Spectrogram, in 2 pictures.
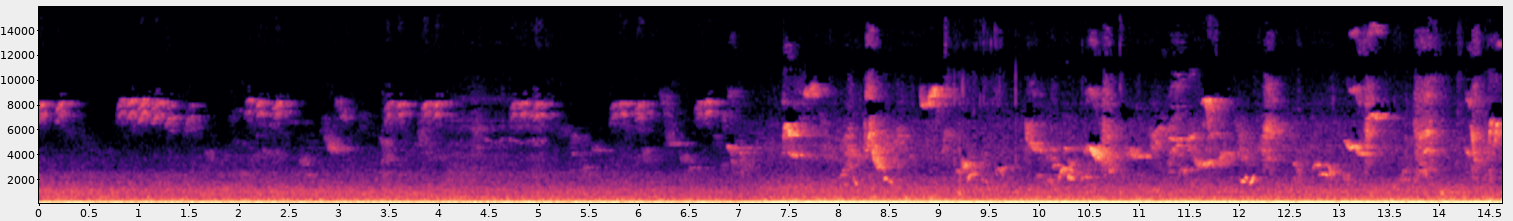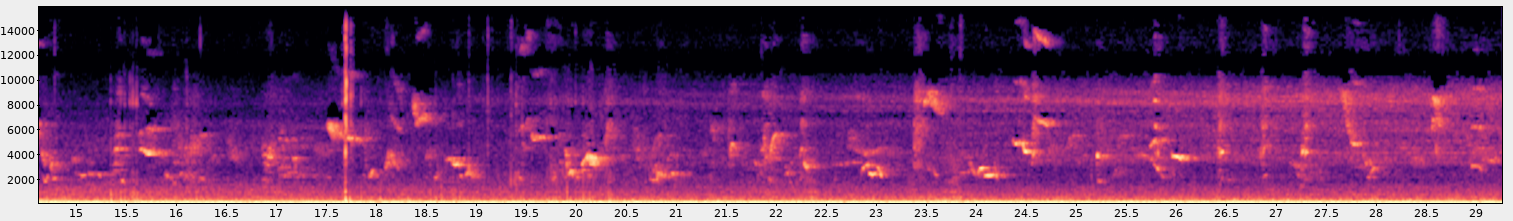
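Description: Backyard birds chirping, many short high calls thickening after about seven seconds, over a steady low hum.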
